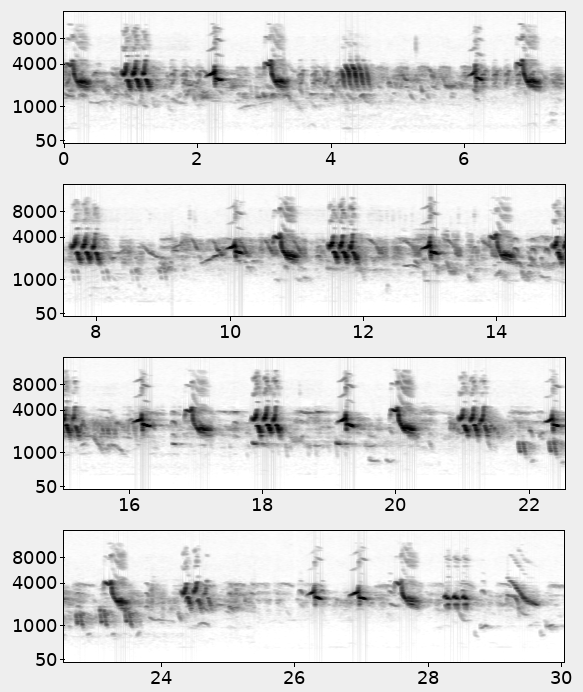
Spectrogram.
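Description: Small birds chirping: loud short chirps come about once or twice a second over softer, continuous twittering.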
